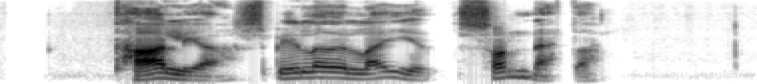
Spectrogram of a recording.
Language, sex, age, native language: Icelandic, male, 30-39, Icelandic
